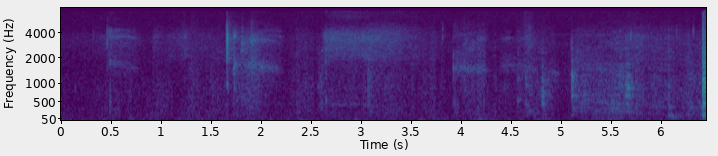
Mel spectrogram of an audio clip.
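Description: door being shut

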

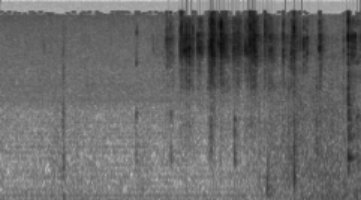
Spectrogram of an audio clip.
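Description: keys jangling

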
